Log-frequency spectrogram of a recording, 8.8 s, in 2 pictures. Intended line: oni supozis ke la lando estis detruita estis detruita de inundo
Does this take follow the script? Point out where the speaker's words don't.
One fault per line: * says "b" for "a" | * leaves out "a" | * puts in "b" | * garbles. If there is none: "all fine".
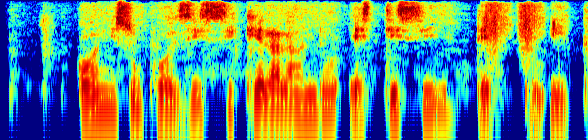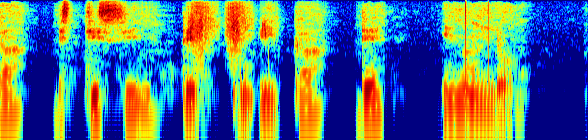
all fine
